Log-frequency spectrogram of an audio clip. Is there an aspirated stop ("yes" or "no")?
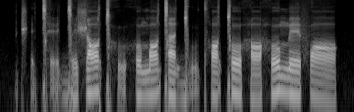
yes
